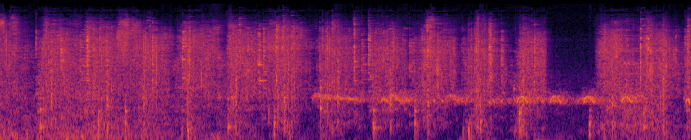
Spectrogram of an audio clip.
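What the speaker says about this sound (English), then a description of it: "Oh, I hear more crows down this way." Crows caw in the snowy wilderness of The Long Dark, a run of harsh calls in the middle stretch, mixed with crunching footsteps that thud steadily throughout.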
